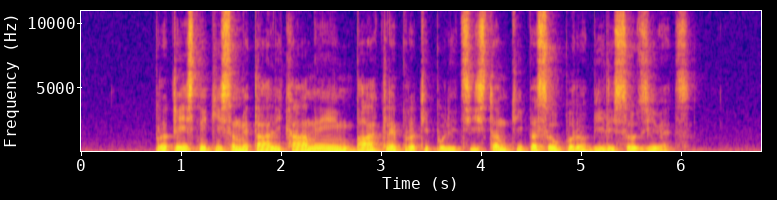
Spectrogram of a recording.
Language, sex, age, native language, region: Slovenian, male, 30-49, Slovenian, Drava region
